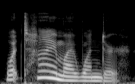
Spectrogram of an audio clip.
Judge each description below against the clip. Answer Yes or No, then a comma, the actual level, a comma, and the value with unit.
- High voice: Yes, high, 210 Hz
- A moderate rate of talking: Yes, average, 175 wpm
